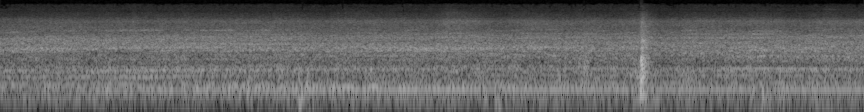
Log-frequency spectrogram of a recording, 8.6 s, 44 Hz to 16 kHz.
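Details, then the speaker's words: 2018 Superlite 29KSWS RV slide-out motor extending: steady low electric motor hum, then one sharp clunk near the end; that noise just means the slide is all the way out; normal operation. "Slides all the way out. That noise just means that your slide's all the way out."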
